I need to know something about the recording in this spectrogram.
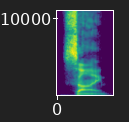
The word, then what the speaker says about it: sign: You see a G in the spelling, but you must pretend it does not exist. It is completely silent.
